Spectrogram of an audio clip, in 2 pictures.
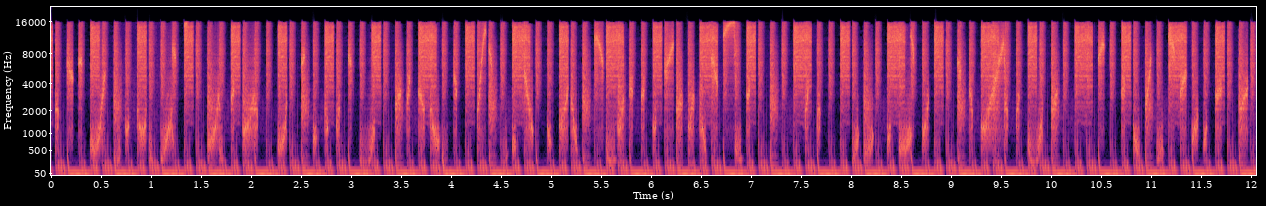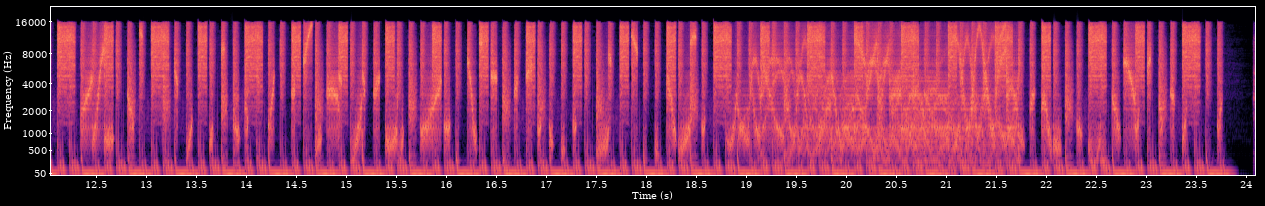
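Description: A dark prog psytrance track playing back from Renoise: a steady kick at about two beats a second over a bass line, with a distorted noise lead synth on top. A noisy midrange swell rises near the end, and the playback cuts off suddenly just before it ends.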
